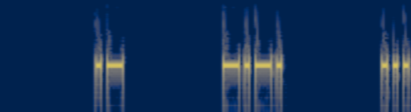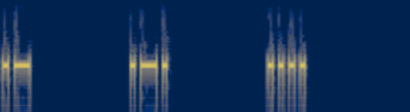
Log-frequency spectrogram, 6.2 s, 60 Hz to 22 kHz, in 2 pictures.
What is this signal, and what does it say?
Morse code, heard as a keyed tone, about 30 wpm, spaced as for 10 wpm, 700 Hz. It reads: AC4RH
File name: Lesson 17g - Letter u - Call Signs 30wpm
